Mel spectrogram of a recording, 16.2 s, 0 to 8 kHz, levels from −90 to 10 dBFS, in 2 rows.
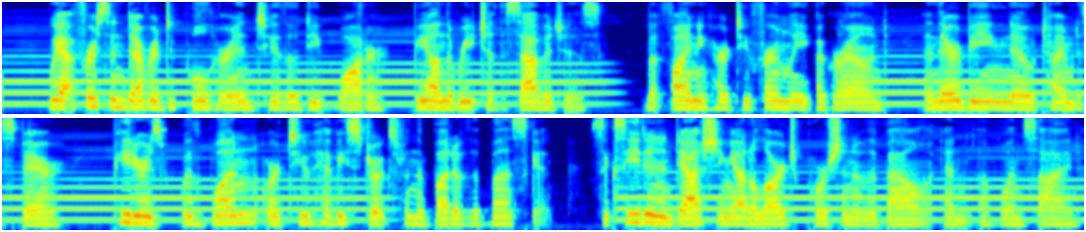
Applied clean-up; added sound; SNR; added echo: none; Wind instrument, woodwind instrument; 11 dB; none.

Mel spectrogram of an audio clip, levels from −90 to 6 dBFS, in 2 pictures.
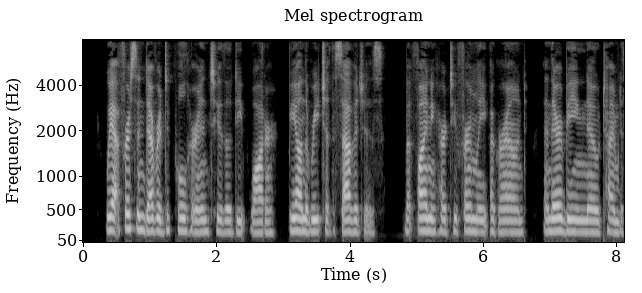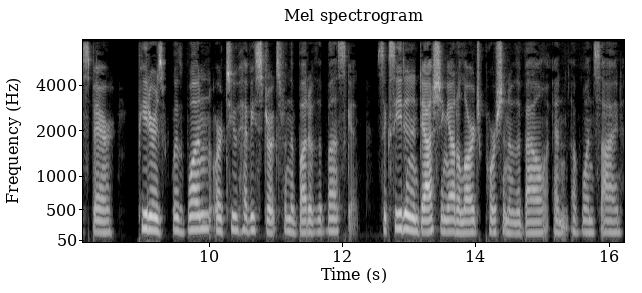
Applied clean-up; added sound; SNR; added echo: neural mask model Resemble Enhance denoiser.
